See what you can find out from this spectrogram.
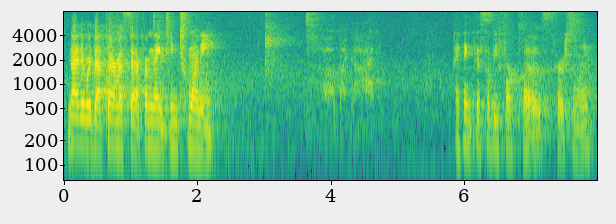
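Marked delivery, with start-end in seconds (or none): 3.9-4.7 breathy disgusted whisper; whispered oh my God. Real, not acted. Disgusted at a dirty house.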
